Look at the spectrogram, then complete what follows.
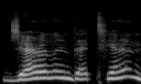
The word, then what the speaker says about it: Jaralin Detienne: today we are joined with a costume designer Geralyn de Tien did I pronounce that correctly you did yeah good for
